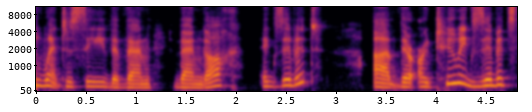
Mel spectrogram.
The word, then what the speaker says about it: Van Gogh: gogh and a lot of people call him van gogh it's okay it's really van gaach was the pronunciation but um most people know him about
